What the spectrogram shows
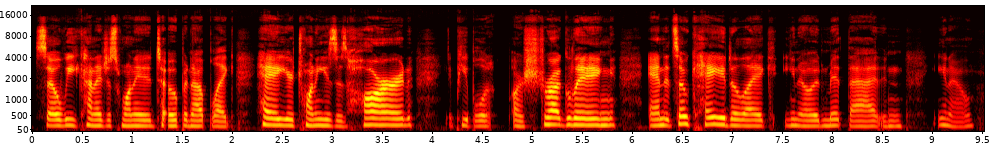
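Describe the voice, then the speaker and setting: A woman in her twenties, a podcast guest, talking in an unhurried way with many fillers. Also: fairly low pitch, steady tone, clean tone, dry recording, clean studio sound. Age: 20s. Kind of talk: casual podcast talk. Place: podcast studio.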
